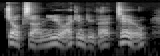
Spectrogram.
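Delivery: ordinary talk, nothing marked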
